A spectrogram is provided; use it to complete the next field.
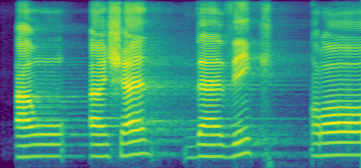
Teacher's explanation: tanwin an kita rubah menjadi fathah atau a dan kita panjangkan dua harakat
